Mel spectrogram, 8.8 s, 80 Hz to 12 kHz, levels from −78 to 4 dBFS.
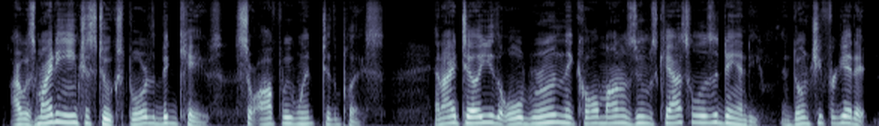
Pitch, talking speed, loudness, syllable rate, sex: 150 Hz, 240 wpm, -17 LUFS, 6.0 syllables/s, male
